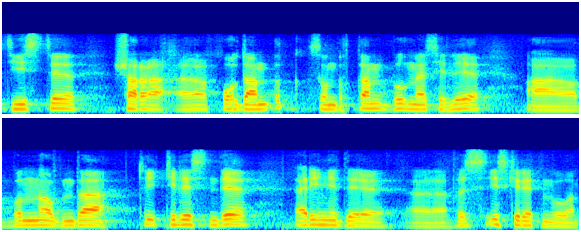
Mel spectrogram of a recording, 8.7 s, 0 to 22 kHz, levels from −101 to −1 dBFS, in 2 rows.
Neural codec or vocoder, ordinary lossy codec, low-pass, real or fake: codec, 16 kHz, 0.8 kbps, ZipCodec; none; none; fake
